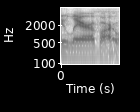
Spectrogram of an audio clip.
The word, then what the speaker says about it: Larabar: No, I'm just saying that's how you say Lara Bar, which most people mispronounce.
